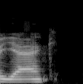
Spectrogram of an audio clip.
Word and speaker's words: Jak: And remember, it's the Cosmere, and if your name starts with a J, it's going to be pronounced with a Y. And I think Yak might actually be short for Yakov, which is like the Hebrew and Russian pronunciation of the name Jacob. So just just uh, when you hear about Yak, just think Jacob.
